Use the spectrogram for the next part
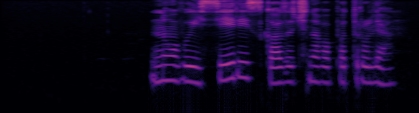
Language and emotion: Russian, neutral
